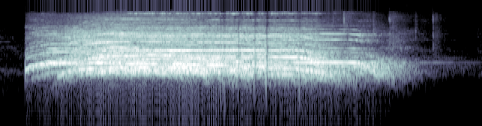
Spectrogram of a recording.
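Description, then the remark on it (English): A large crowd erupts in loud, sustained screaming and cheering, many voices blending into a dense roar that holds for a couple of seconds before fading away. “Somebody scream.”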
